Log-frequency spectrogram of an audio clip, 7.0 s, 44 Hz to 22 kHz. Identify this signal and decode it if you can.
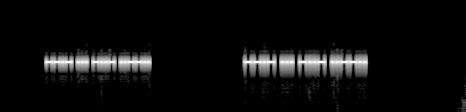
Morse code, heard as a keyed tone, about 46 wpm, 700 Hz. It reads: QSX? QSX?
